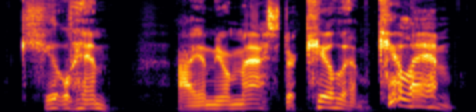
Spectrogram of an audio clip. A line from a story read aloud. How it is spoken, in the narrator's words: The demon howled in rage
